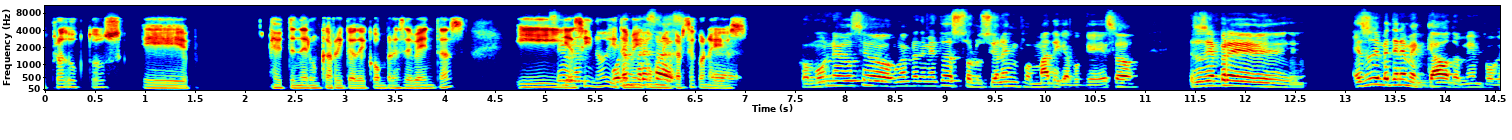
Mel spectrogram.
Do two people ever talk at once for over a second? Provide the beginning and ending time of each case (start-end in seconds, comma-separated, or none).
5.0-6.9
